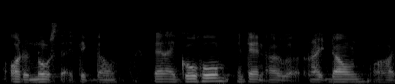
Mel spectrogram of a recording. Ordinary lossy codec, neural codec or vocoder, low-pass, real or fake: Opus, 16 kbps; none; 7.2 kHz; real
